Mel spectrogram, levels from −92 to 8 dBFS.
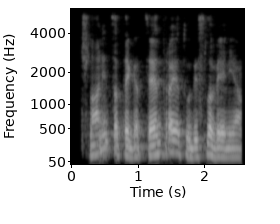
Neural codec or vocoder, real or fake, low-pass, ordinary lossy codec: none; real; 5.4 kHz; none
